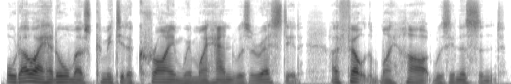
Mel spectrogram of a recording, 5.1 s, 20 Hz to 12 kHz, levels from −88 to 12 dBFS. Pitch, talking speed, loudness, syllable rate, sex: 105 Hz, 225 wpm, -21 LUFS, 5.9 syllables/s, male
